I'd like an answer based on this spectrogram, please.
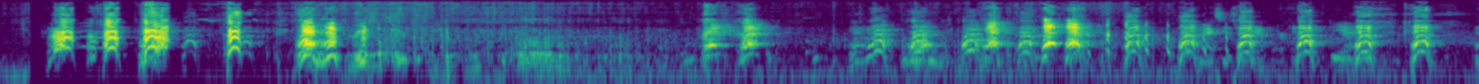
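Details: Playful miniature dachshund letting out bursts of high yapping barks, a loud rapid cluster at the start, then quieter, looser barks and yips spread through the rest.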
